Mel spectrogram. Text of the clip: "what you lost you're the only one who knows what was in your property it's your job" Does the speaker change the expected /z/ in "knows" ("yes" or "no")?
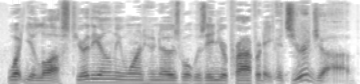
no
